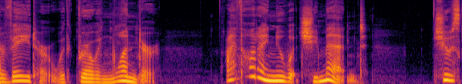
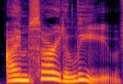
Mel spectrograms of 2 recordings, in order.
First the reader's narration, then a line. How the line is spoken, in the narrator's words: said I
